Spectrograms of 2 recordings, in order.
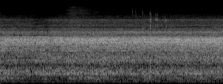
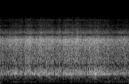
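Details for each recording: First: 2N217 germanium PNP transistor in a test jig with test amplifier gain at maximum: smooth, even background hiss with no pops or crackles, quiet compared with other noisy germanium transistors. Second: Surplus PNP germanium transistor in a small perfboard noise-test jig feeding a homebrew utility amplifier: dense, hissy crackle like a rainstorm, excess transistor noise while grading devices for quiet ones.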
